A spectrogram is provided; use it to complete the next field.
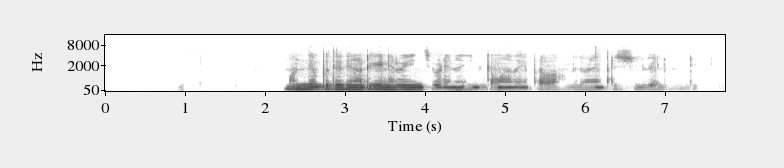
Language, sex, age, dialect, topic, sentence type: Telugu, male, 25-30, Southern, banking, statement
